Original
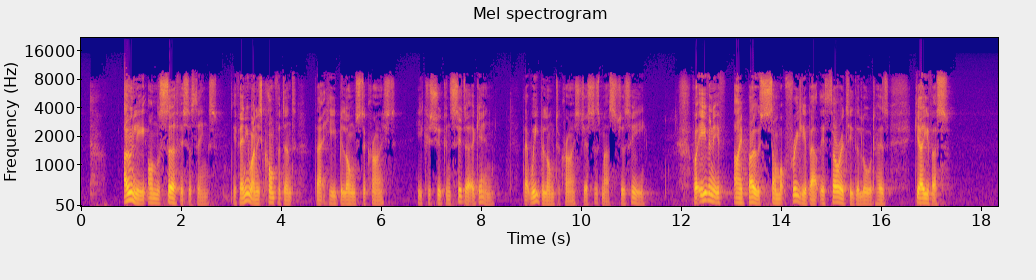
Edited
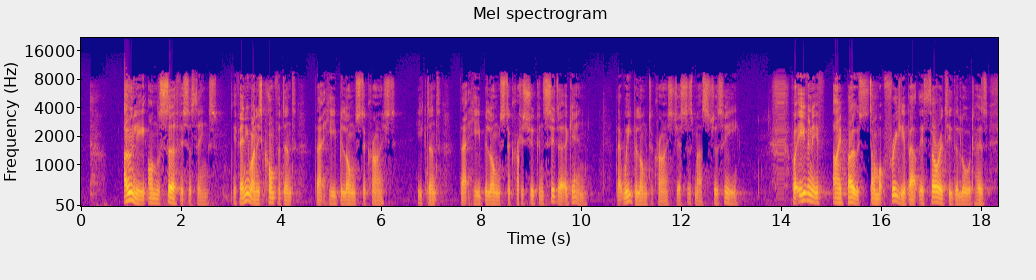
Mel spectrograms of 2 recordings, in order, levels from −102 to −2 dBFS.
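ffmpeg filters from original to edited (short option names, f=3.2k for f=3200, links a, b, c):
-filter_complex "[0:a]asplit=10[a][b][c][d][e][f][g][h][i][j];[a]atrim=end=6.892[k];[b]atrim=start=3.998:end=5.862[l];[c]atrim=start=6.888:end=12.082[m];[d]atrim=start=12.058:end=12.082[n];[e]atrim=start=12.058:end=12.082[o];[f]atrim=start=12.058:end=12.082[p];[g]atrim=start=12.058:end=12.082[q];[h]atrim=start=12.058:end=12.082[r];[i]atrim=start=12.058:end=13.79,asetpts=PTS-STARTPTS,afade=t=out:st=1.392:d=0.34[s];[j]atrim=start=13.79,asetpts=PTS-STARTPTS,afade=t=in:d=0.004:c=hsin[t];[k][l]acrossfade=d=0.004:c1=hsin:c2=hsin[u];[u][m]acrossfade=d=0.004:c1=hsin:c2=hsin[v];[v][n]acrossfade=d=0.004:c1=hsin:c2=hsin[w];[w][o]acrossfade=d=0.004:c1=hsin:c2=hsin[x];[x][p]acrossfade=d=0.004:c1=hsin:c2=hsin[y];[y][q]acrossfade=d=0.004:c1=hsin:c2=hsin[z];[z][r]acrossfade=d=0.004:c1=hsin:c2=hsin[aa];[s][t]concat=n=2:v=0:a=1[ab];[aa][ab]acrossfade=d=0.004:c1=hsin:c2=hsin"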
